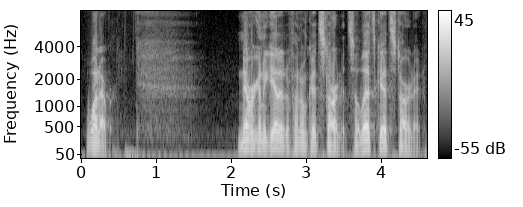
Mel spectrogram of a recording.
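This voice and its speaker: A man's voice: fairly low pitch, lively intonation, moderate pace, fairly bright tone, dry recording, clean studio sound. A man hosting a podcast in a casual, informal and slightly wry way. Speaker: podcast host.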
